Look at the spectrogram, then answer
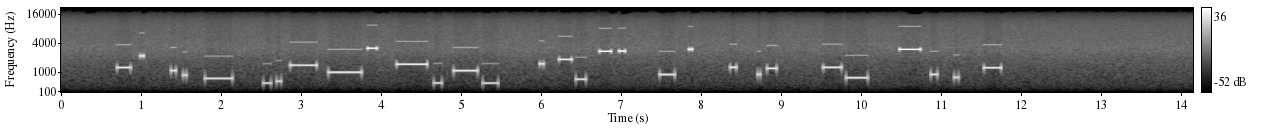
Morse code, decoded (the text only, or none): none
